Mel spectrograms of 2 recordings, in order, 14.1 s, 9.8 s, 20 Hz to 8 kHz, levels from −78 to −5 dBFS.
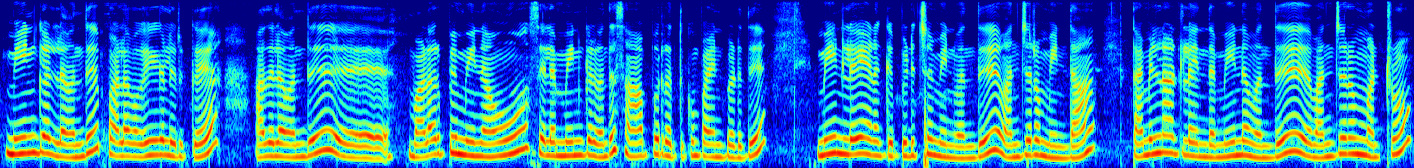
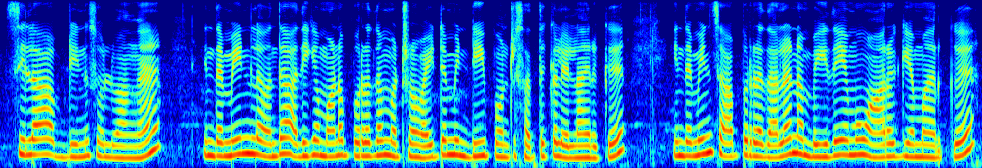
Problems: none marked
